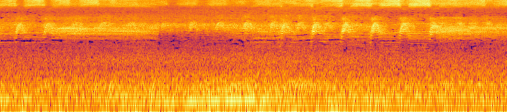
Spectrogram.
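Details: Street chorus of many cicadas in a heatwave, a continuous shrill high-pitched drone with rhythmic surging pulses about twice a second, light low background rumble.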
